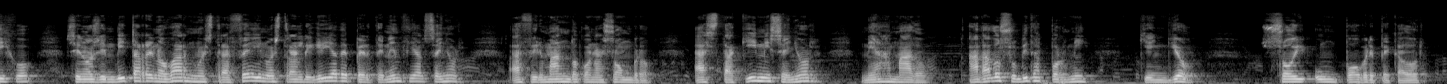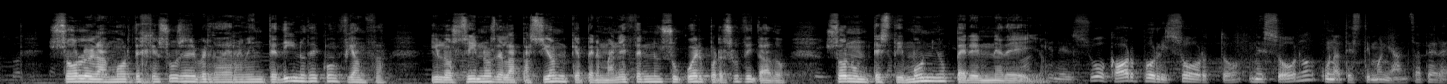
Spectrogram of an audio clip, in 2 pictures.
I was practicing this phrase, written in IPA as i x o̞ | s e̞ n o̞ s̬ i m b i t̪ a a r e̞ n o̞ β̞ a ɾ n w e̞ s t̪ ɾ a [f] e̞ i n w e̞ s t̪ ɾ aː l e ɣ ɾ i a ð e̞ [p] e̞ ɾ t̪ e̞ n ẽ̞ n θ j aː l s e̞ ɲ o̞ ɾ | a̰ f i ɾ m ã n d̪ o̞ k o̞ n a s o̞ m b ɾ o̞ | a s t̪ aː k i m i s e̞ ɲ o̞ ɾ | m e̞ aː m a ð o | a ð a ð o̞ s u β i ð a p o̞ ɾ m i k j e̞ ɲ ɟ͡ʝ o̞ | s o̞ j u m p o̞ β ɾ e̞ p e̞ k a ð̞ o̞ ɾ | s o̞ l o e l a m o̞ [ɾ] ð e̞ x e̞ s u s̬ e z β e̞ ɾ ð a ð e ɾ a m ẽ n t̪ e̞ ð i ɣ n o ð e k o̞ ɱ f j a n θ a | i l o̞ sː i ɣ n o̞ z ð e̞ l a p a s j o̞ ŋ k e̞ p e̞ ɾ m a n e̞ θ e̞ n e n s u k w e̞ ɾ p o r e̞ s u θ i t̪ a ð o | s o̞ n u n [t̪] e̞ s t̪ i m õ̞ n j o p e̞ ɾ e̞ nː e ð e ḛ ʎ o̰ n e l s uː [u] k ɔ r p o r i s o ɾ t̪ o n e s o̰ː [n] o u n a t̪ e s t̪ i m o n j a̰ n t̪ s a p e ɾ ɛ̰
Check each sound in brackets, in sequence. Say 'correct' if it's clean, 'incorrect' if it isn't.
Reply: correct, correct, correct, correct, incorrect: o, correct

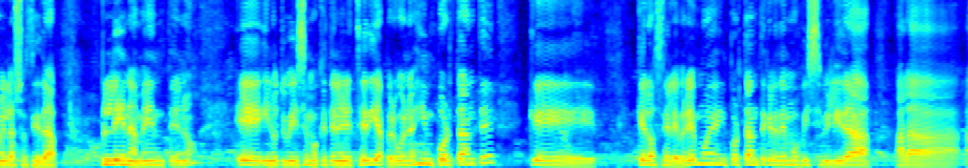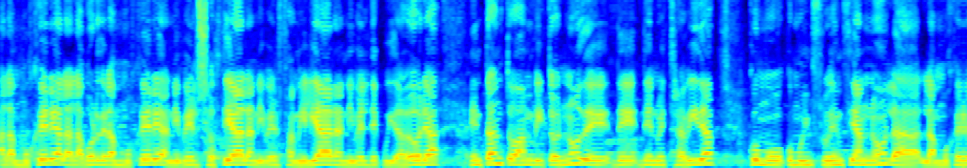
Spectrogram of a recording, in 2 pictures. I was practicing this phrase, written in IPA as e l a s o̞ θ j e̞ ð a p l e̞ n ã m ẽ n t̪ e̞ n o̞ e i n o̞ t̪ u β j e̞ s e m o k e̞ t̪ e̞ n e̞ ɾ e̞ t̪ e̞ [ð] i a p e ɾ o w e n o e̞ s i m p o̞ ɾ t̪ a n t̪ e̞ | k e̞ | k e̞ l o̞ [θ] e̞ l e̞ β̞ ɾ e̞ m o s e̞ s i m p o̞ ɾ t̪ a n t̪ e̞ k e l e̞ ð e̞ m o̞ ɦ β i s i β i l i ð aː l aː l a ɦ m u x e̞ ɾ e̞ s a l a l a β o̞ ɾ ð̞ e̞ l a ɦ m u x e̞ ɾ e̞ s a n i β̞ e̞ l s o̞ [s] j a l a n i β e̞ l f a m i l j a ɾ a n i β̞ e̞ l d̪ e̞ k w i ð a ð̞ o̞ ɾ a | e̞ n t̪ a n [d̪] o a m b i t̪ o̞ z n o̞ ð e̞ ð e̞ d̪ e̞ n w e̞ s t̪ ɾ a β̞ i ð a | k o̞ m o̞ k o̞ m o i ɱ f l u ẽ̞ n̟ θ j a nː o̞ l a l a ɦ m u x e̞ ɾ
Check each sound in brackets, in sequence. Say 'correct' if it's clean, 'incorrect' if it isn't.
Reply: correct, correct, incorrect: θ, incorrect: t̪

